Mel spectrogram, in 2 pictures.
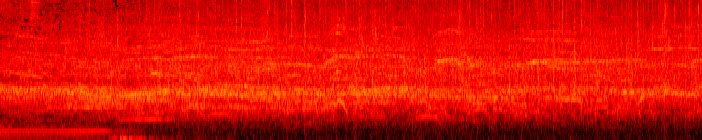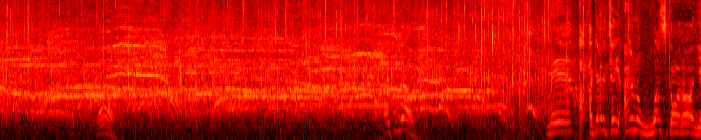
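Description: A large crowd cheers, screams and applauds loudly in a big hall.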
